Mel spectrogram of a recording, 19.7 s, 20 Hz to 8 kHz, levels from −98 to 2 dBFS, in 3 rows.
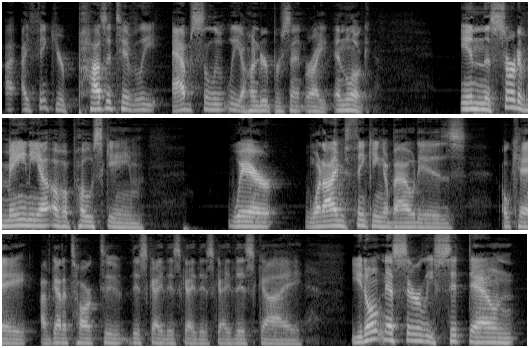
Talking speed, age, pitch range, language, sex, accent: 130 wpm, 50-69, 110-155 Hz, English, male, American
